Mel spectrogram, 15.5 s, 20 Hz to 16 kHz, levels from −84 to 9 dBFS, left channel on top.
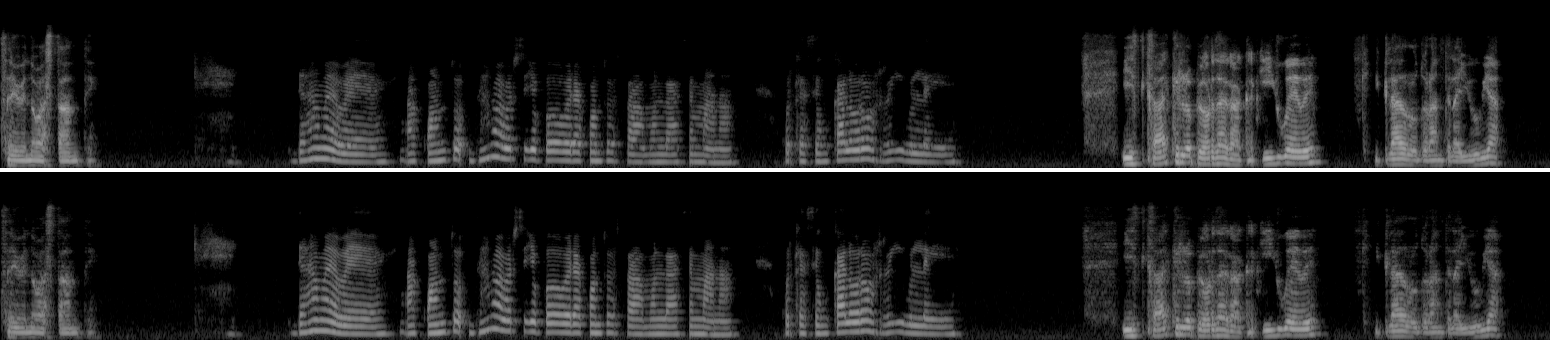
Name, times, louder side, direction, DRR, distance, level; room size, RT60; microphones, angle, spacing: voice 1, 0.0-1.0 10.8-13.2 13.5-15.0, left 4 dB, 50° left, 0.5 m, -31 dB
voice 2, 1.9-2.4 2.9-7.3 7.9-9.6, right 2 dB, 25° right, 0.5 m, -37 dB
4.4 x 2.3 x 2.8 m
head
